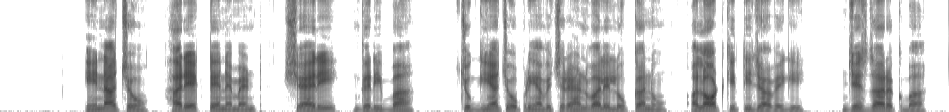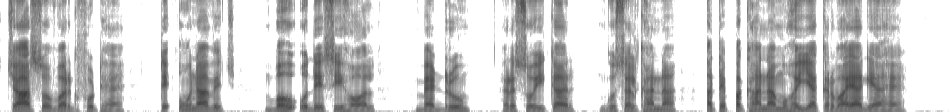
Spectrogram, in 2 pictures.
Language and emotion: Punjabi, neutral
